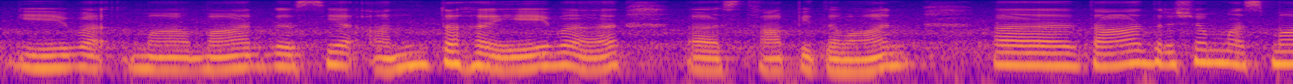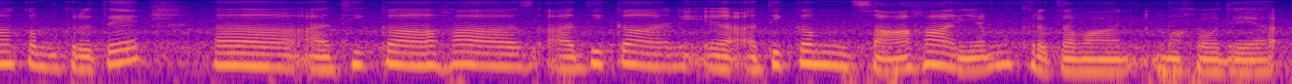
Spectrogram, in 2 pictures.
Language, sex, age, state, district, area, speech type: Sanskrit, female, 45-60, Tamil Nadu, Chennai, urban, spontaneous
